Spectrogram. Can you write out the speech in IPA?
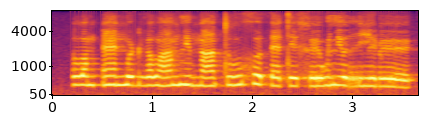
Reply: lˠʏŋʔɛ̃ ŋʊɖʱʏlˠãŋ lʲʊŋã tu xʊθɛtɪxøw lʲʊri ɽø

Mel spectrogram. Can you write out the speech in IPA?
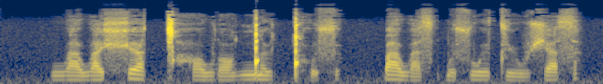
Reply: wawa xʲɑ ǀʰɔwɾɔ ŋ͡ǃɯ ǃʰus | k͡pawask͡pus wɯtʉwʃas

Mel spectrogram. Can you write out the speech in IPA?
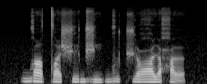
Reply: ɡotˤɵ ʃɨd͡ʒiɡu t͡ʃʉʕɨħɐ

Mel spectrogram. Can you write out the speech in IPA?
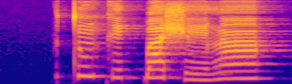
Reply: tũ˦ke˧ ɡ͡ba˦ʃeː˨lã˦

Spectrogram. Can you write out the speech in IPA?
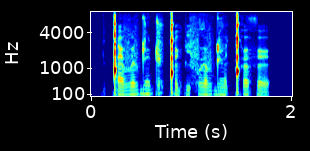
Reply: ǃɛvevɖʱeʈɵ ǃʏpʲɛfɣəvɖʱə ǃʰɵθʏ

